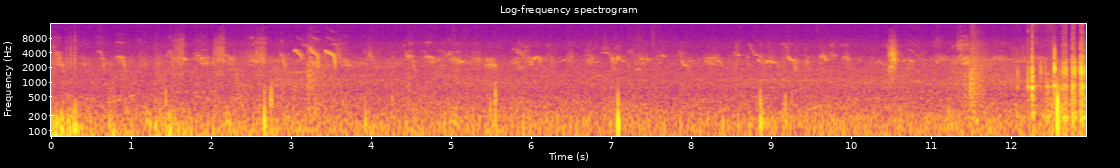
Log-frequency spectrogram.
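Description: Small birds chirping and calling, with many short high chirps and quick sweeping notes throughout. A few sharp clicks come in between, and louder rustling near the end.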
